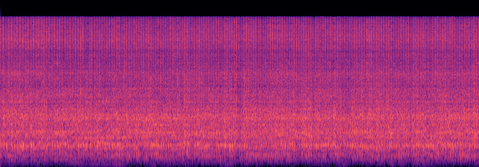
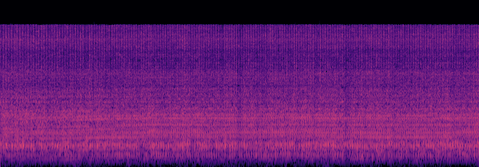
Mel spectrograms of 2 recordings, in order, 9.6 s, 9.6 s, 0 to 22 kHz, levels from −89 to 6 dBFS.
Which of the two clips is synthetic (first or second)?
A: first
